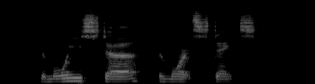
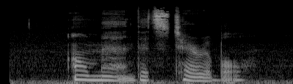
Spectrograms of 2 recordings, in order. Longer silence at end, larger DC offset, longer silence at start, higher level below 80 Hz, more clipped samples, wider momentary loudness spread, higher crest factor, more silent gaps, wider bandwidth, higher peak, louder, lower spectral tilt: first, 0.6 s vs 0 s; neither; first, 0.4 s vs 0.1 s; second, -84 dBFS vs -46 dBFS; neither; second, 16 LU vs 23 LU; about the same, 22 dB vs 22 dB; neither; about the same, 15.5 kHz vs 16 kHz; second, -22 dBFS vs -8 dBFS; second, -40 LUFS vs -27 LUFS; second, -1.5 dB/octave vs -3.5 dB/octave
